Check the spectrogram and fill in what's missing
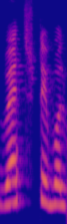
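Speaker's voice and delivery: "वेजिटेबल" as vech-tebul, middle i dropped; correct pronunciation. Shown as a demonstration. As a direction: squeeze "वेजिटेबल" to three beats. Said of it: "क्या बोलते हैं".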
